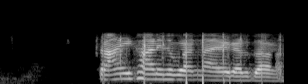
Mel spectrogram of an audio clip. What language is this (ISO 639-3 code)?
pan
